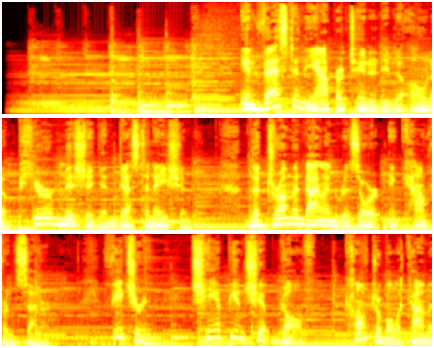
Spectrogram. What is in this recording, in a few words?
Ad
